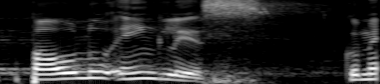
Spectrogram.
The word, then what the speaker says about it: Paul: Então, ao ver um L aqui no inglês, a gente vai fazer a mesma coisa, vai ficar Paul.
